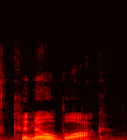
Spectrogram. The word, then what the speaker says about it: Knoblauch: It's Knoblauch, but most people butcher it.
